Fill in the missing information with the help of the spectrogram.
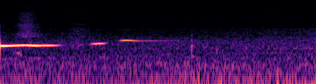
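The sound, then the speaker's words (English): A few quick whistled notes of Jingle Bells, thin and fairly clear, trailing off after the opening phrase with no talking over them. “whistling jingle bells.”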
